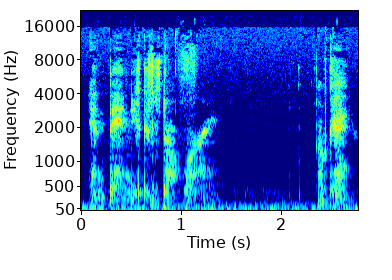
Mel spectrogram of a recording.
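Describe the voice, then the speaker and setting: A man whispering in a calm tone over noticeable background noise. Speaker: ASMR creator. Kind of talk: comforting ASMR roleplay, personal attention advice. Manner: soft-spoken, reassuring, calm.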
